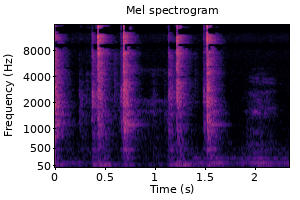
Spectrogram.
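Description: A 42-inch ceiling fan just switched to high: a steady low motor hum with about five sharp clicks a few tenths of a second apart.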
